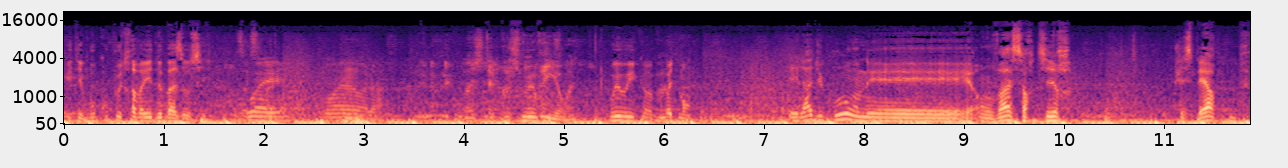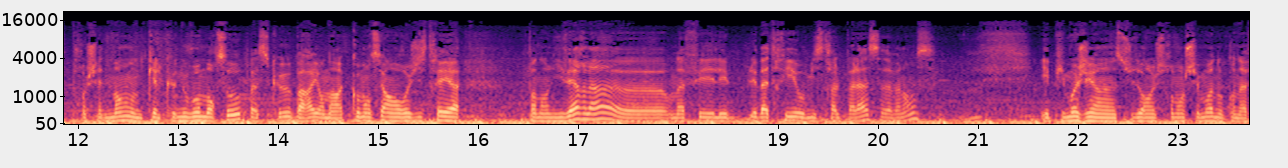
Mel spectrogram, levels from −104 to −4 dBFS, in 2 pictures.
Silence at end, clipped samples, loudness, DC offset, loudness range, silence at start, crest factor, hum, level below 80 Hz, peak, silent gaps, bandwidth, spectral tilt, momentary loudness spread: 0 s; under 0.1%; -19 LUFS; under 0.1%; 3 LU; 0 s; 14 dB; none; -22 dBFS; -4 dBFS; none; 11 kHz; -7 dB/octave; 6 LU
